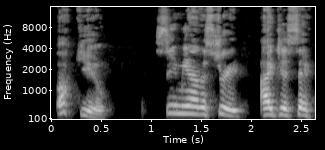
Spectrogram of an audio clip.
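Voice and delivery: ordinary talk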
